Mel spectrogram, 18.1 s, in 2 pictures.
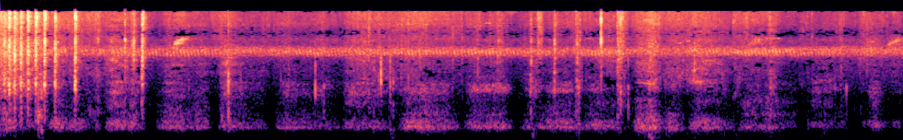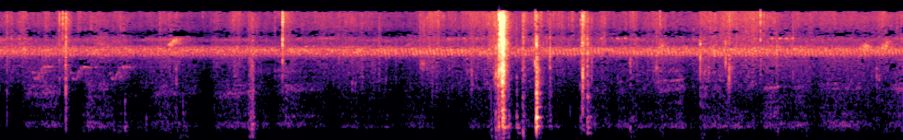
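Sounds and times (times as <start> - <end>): insects droning: 0.0 - 18.0
faint ticks: 11.7 - 12.1.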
